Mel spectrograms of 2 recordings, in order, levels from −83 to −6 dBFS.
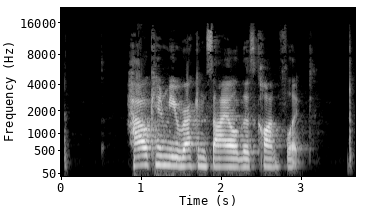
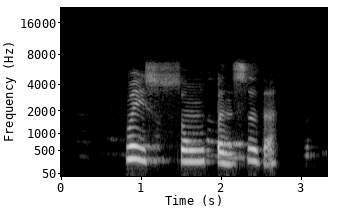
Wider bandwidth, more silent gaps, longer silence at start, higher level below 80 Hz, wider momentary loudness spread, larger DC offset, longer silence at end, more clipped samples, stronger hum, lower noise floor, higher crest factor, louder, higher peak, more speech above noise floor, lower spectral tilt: first, 15.5 kHz vs 7.2 kHz; second, none vs 2.79-2.96 s; second, 0.05 s vs 0.8 s; first, -64 dBFS vs -78 dBFS; about the same, 11 LU vs 11 LU; neither; first, 0.7 s vs 0.25 s; neither; neither; second, -63 dBFS vs -76 dBFS; about the same, 18 dB vs 18 dB; first, -17 LUFS vs -28 LUFS; first, -2 dBFS vs -12 dBFS; about the same, 46 dB vs 48 dB; first, -5 dB/octave vs -3.5 dB/octave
